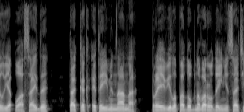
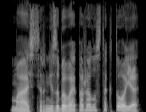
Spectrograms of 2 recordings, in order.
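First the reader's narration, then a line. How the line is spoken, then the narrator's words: Quiet melodic young woman. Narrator (Russian): тихим и мелодичным голосом произнесла девушка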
